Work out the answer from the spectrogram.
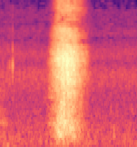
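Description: A single sharp, hissing burst of air through the nose and mouth: one sneeze.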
